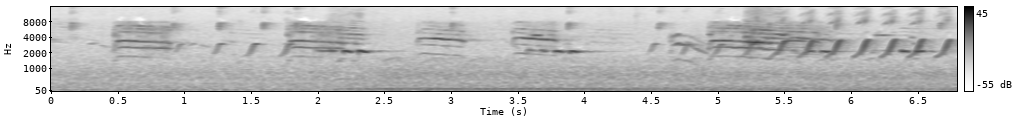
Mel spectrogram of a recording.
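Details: Blue jays at their feeder while eating, giving a quick run of short, rising, slightly harsh notes in bursts, some stacked close together, with a thin steady whistle drifting underneath.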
